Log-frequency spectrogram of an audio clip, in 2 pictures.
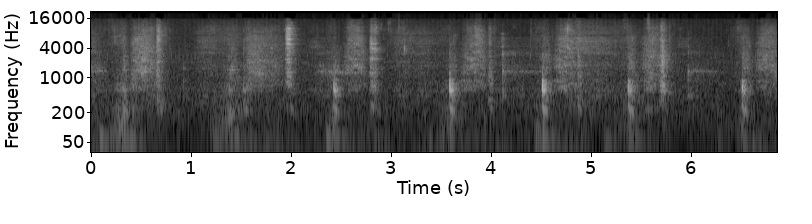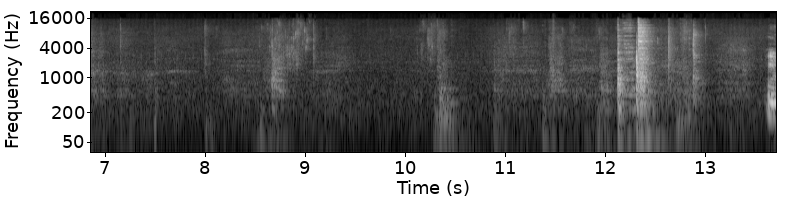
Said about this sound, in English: butterfly it open and cut it into strips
